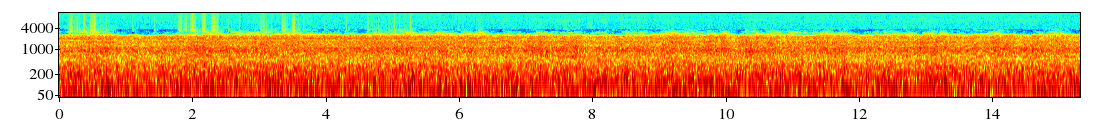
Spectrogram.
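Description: Steady running noise of a moving train heard from inside the passenger carriage: an even low rumble of wheels on the track with a faint hum, muffled and unchanging, with no separate clicks or knocks.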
